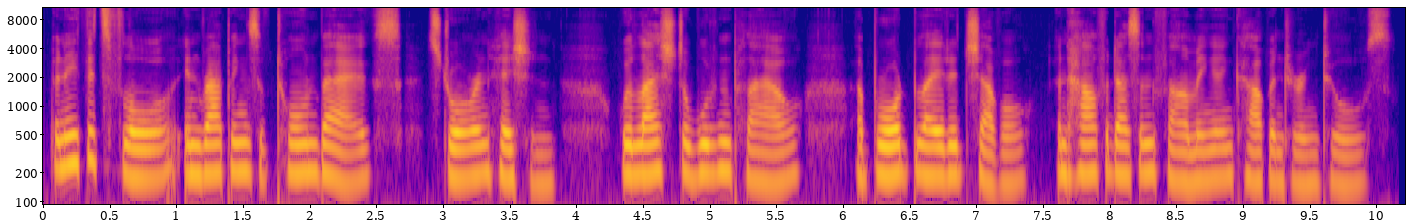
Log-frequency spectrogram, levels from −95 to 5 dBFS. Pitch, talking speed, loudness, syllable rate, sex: 185 Hz, 165 wpm, -18 LUFS, 4.5 syllables/s, female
